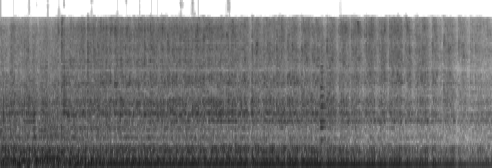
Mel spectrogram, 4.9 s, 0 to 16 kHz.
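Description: V8 car engine idling just after start-up, a steady deep idle that eases off slightly near the end.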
